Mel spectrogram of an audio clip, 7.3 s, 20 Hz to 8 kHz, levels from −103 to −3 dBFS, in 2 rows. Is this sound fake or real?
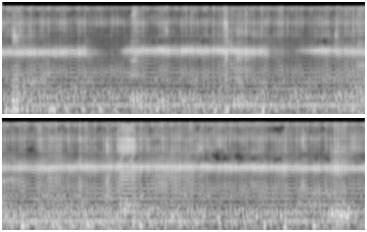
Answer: fake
